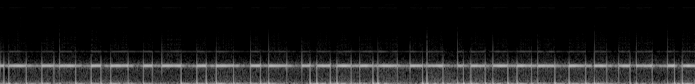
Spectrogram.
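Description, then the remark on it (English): A steady, sustained synthesizer tone hums at a constant pitch while quick, rhythmic electronic clicks pulse throughout, fairly loud, with no one talking. “And so here we are, sitting in front of the synth again, sending messages to aliens.”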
